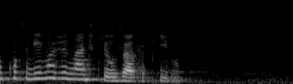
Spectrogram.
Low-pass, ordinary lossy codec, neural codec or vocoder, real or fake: none; none; codec, 16 kHz, 8 kbps, FreqCodec, smaller model; fake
